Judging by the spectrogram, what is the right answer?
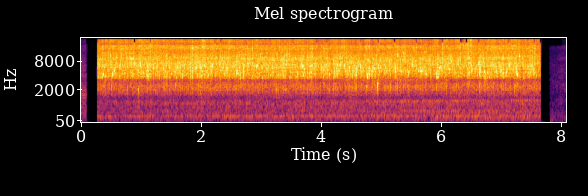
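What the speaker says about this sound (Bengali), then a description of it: "এর পাশাপাশি এখন আমি বেগুন ভেজে নিব।" Eggplant frying in oil in a pan, a continuous close sizzle with fine crackling pops, holding steady and even throughout before cutting off.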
